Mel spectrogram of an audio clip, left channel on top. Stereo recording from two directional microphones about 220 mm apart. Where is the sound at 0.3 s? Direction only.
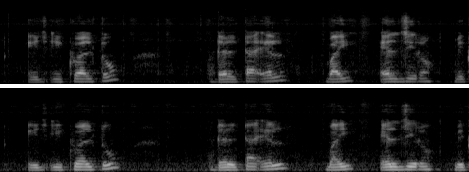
40° left (ahead or behind).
